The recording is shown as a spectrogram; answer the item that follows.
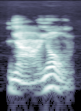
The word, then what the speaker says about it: ngayon: The speaker blends the ano with ang, and the speaker leaves off the second syllable of nayon. Okay, what? Ano. Ang. Subject marker. Pleases you. Gusto mong. To do. Gawin. Today. Ngayon. Although speaker just says nya here.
